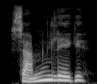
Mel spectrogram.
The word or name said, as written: sammenlægge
